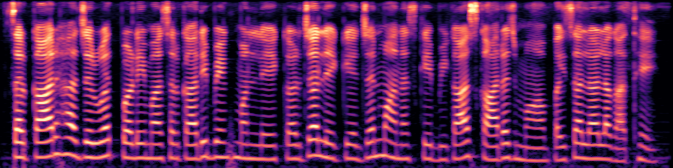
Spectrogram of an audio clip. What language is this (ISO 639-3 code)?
hne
